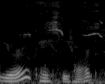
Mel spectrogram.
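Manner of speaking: gentle, soft-spoken, hushed murmur. Walking a dog on a leash, soothing it in a real soft tone. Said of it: "I'm just going to talk in a real soft tone".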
